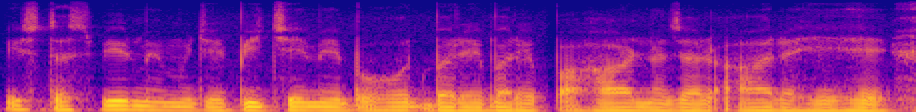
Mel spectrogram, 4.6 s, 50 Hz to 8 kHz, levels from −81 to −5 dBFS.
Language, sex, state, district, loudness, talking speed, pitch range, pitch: Hindi, male, Arunachal Pradesh, Lower Dibang Valley, -18 LUFS, 185 wpm, 95-100 Hz, 95 Hz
